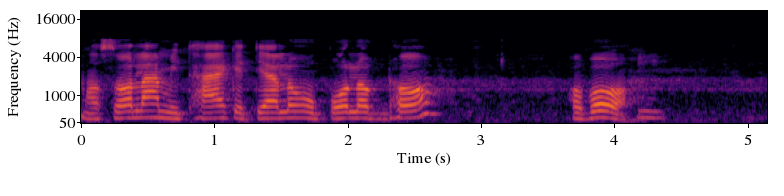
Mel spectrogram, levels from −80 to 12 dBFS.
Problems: constant background noise, background conversations at intervals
